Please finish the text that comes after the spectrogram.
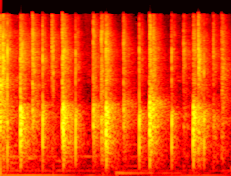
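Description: A congregation at a morning prayer service claps to acclaim the Lord: steady, rhythmic hand claps at a brisk tempo, fairly close and clear, lasting the whole short stretch.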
